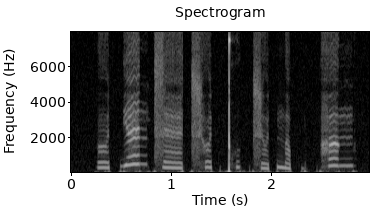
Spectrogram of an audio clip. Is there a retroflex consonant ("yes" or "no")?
no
